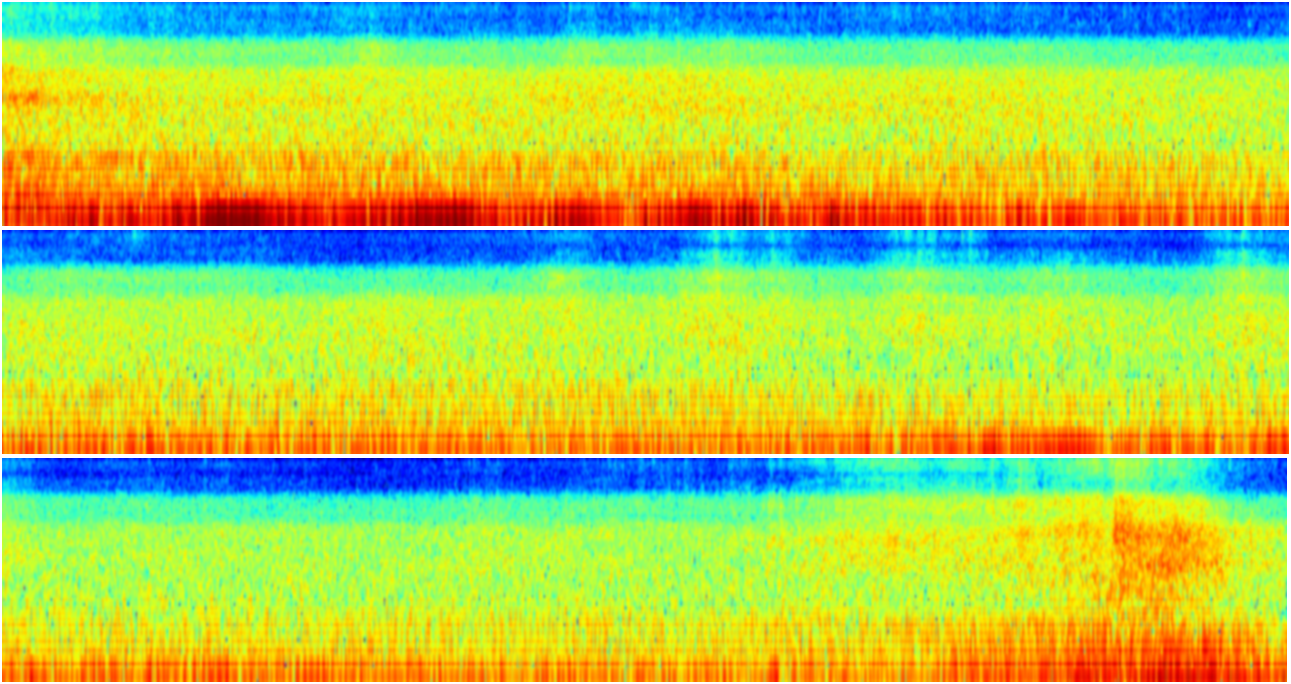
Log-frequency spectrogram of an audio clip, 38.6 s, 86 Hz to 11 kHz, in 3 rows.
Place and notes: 宜蘭市小東里, Yilan County - Heavy rain
Traffic Sound, Next to the railway, Heavy rain, Trains traveling through
Sony PCM D50+ Soundman OKM II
